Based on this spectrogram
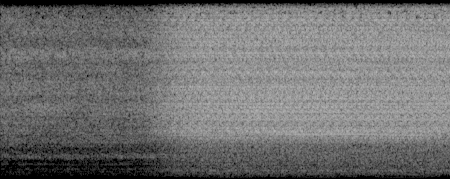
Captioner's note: grinding sound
